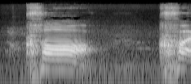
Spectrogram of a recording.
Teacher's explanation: এই কণ্ঠনালীর শেষ ভাগ থেকে খ উচ্চারণ হবে এবং খড়খড়া আওয়াজের সহিত মোটাভাবে খ খ, একটা খড়খড়া আওয়াজ হবে এবং অক্ষরটা হবে মোটাভাবে।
